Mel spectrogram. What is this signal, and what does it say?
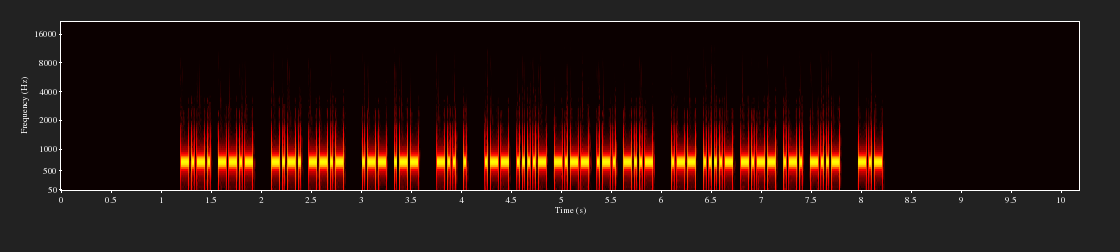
Morse code, heard as a keyed tone, about 44 wpm, 700 Hz. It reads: CQ CQ WW DE W4YRX W4YRX K
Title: Common QSO Phrases Encore 45wpm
